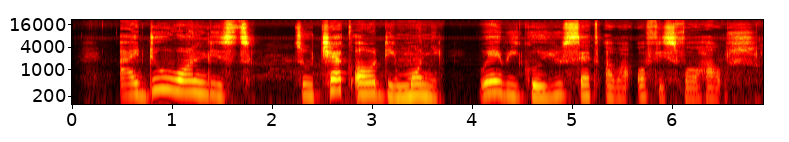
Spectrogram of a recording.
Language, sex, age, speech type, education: Nigerian Pidgin, female, 15-29, spontaneous, tertiary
